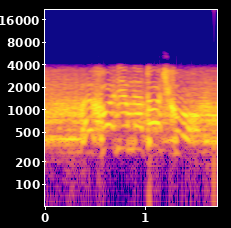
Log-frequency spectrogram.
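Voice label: near waypoint, mood med, Russian; War Thunder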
